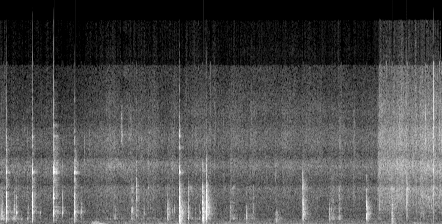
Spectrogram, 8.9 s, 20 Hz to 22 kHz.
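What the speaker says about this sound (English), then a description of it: "Now I'm adding 2 celery stalks that I chopped up." Chopped celery stalks hit a hot pan and sizzle softly, with scattered sharp scrapes and clinks of a utensil stirring against the pan throughout.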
